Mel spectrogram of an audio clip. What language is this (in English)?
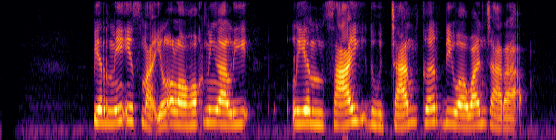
Sundanese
